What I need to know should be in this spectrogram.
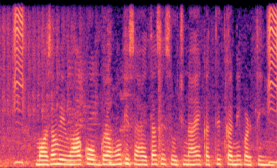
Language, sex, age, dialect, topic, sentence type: Hindi, female, 18-24, Awadhi Bundeli, agriculture, statement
